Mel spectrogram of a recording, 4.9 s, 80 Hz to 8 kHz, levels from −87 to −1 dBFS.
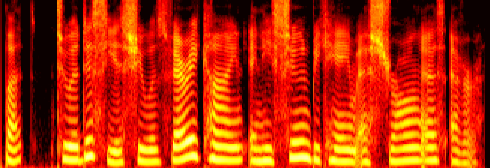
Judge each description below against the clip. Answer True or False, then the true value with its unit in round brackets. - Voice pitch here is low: False (225 Hz)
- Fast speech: False (185 wpm)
